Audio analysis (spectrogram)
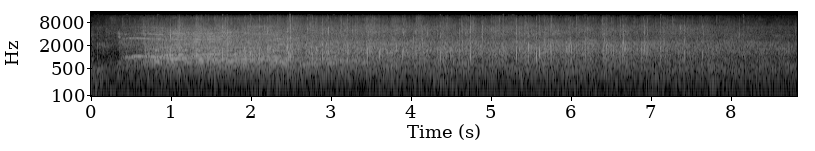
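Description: A high school audience at an annual honors awards assembly applauds students, sustained dense clapping from a crowd that holds steady and slowly thins over about nine seconds, heard from a distance in a large hall.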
